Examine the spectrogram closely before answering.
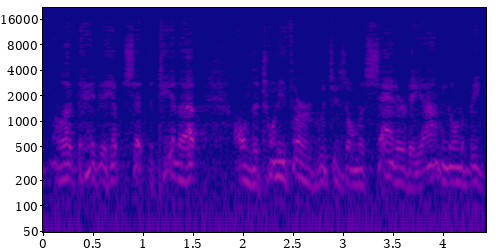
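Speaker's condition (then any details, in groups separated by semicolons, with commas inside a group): Vocal fold paralysis; move or vibrate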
